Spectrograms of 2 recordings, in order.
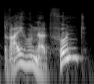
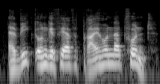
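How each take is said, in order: First: "Dreihundert Pfund" high, rising sharply on "Pfund"; astonished echo ending on a high question; incredulous question. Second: Higher acted reply, closing downward on "Pfund"; matter-of-fact statement. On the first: Acted. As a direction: echo it back in disbelief. Farmer echoes the weight in disbelief. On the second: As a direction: state "dreihundert Pfund" as fact, falling at the end. Warder states the weight.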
